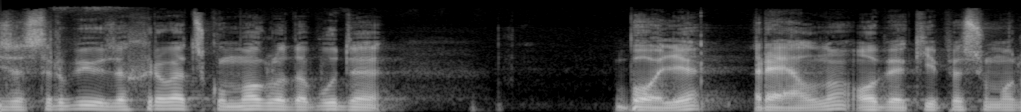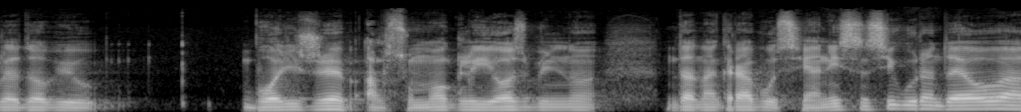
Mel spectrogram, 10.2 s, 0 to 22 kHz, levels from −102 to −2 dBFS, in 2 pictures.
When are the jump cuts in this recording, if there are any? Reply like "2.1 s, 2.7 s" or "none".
none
